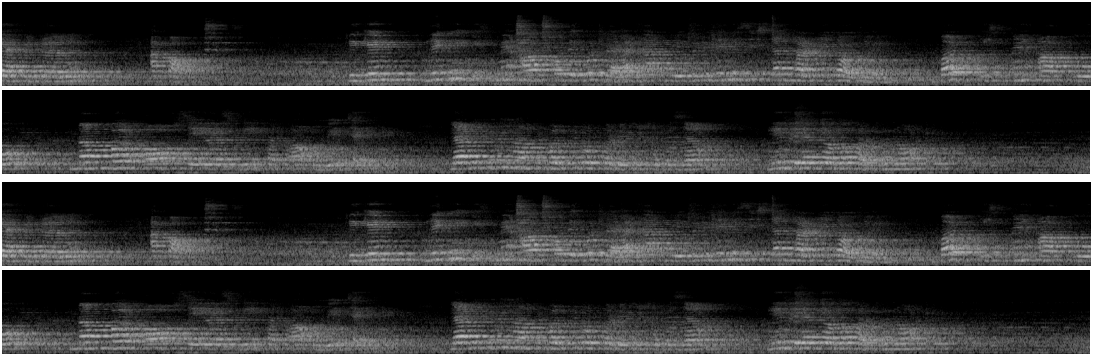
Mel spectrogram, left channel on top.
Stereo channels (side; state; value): both; identical; correlation 1.00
